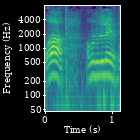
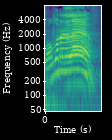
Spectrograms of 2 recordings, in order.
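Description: First: Said in the usual way. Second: Higher, louder desperate plea; desperate cry. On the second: Real, not acted. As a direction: plead to survive, louder.

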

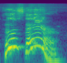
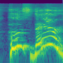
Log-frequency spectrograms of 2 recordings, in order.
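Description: First: High, far-off sleepy creature voice; startled again. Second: Much higher, louder startled cry. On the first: Old Armadillo calling again toward the knocking, high startled voice. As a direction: call out again, higher and odder. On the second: Old Armadillo startled from sleep, calling at the door. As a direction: jolt awake and call out. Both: A narrator's reading. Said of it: "woke with a jump".

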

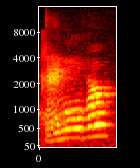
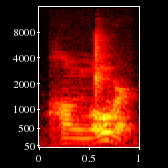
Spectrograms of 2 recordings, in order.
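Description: First: "hangover" hit high and loud on "hang"; "hangover", front-stressed with a rising end; stress on first syllable. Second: "hungover" with the weight on "over", "hung" lower; "hungover", back-stressed; stress on the back part. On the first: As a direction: lean hard into the front of "hangover". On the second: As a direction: keep "hung" low and push "over" in "hungover". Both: Shown as a demonstration. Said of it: "hungover 하고 뒷부분에 강세 들어가요".

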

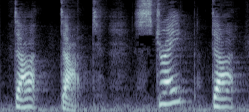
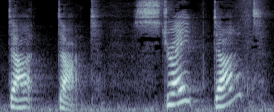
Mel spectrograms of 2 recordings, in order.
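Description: No difference in how they are said.

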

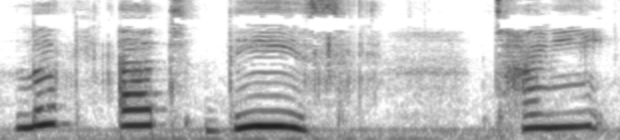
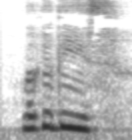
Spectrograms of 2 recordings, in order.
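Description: First: Higher, slow, drawn-out marvelling; awed excitement. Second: Said in the usual way. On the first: Real, not acted. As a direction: stretch it out in delight. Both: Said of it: "repeated with more awe".

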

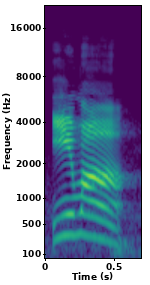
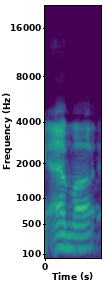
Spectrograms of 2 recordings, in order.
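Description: First: Emma said EE-muh, raised and loud; long-e pronunciation. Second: Emma with a short e, EM-uh; short-e pronunciation. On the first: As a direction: stretch the first vowel of Emma into EE. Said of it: "It's so hard to say Emma". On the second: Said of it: "just gonna start saying Emma". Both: Shown as a demonstration.

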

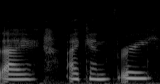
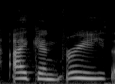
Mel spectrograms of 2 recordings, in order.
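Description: First: Breathy whispered echo, much softer; whispered, fading denial. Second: Said in the usual way. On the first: Acted. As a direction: barely voice it, all air.

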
